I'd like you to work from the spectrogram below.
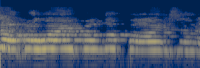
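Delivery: shrill, very high, drawn-out top-of-the-lungs yell. Retelling a warning shouted to a mother near the bison, retelling a yell at top of lungs. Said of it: "I'm over here yelling".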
